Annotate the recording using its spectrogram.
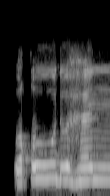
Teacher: وقاف, you should pronounce properly. وقودها ha from the throat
